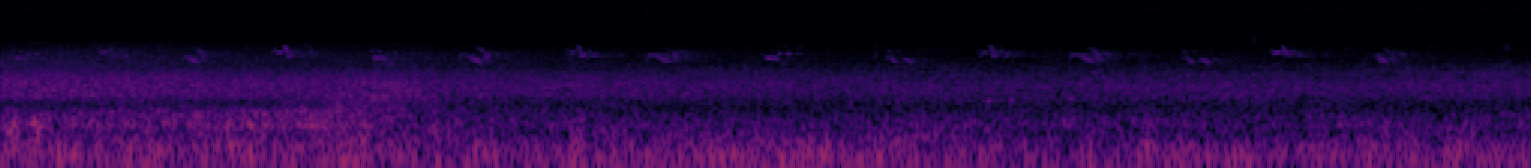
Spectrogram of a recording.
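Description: A small bird calling repeatedly in faint, short, high chirps, about two a second, over low wind rumble on the microphone.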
